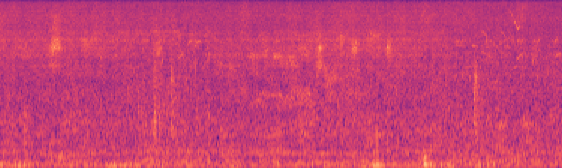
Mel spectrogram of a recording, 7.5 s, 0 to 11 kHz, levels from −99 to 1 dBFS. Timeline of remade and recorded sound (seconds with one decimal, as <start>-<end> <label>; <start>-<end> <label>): 0.0-1.8 remade; 1.8-2.8 recorded; 2.8-6.0 remade; 6.0-7.5 recorded

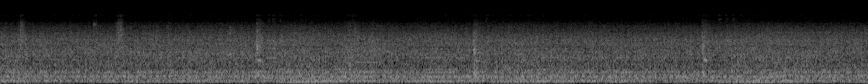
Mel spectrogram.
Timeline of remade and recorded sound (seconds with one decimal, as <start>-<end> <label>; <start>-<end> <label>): 0.0-2.7 remade; 2.7-5.3 recorded; 5.3-6.6 remade; 6.6-8.7 recorded

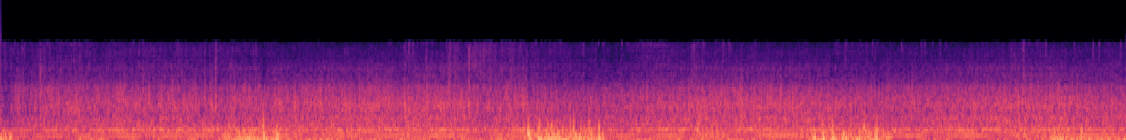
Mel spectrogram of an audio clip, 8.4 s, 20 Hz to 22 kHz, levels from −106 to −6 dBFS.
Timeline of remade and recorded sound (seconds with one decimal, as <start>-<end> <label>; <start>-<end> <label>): 0.0-0.9 recorded; 0.9-1.4 remade; 1.4-2.2 recorded; 2.2-7.2 remade; 7.2-8.4 recorded

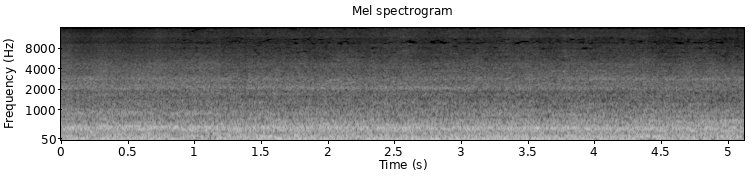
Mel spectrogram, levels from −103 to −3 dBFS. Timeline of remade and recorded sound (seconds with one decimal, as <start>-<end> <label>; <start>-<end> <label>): 0.0-0.9 remade; 0.9-5.1 recorded

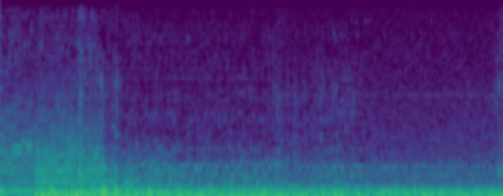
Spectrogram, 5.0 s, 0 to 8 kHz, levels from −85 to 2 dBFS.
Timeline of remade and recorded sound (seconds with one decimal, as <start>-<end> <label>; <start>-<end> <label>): 0.0-0.5 recorded; 0.5-2.8 remade; 2.8-3.2 recorded; 3.2-3.7 remade; 3.7-5.0 recorded

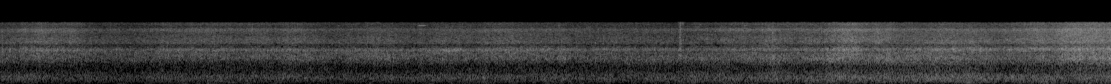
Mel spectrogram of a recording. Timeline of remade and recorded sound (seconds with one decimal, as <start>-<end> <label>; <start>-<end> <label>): 0.0-8.1 remade; 8.1-8.6 recorded; 8.6-11.1 remade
